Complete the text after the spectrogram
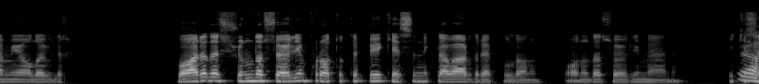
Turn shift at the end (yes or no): no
